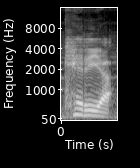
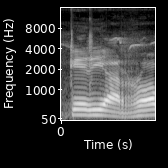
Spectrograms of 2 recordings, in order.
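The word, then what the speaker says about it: career: আমরা আগে পড়তাম কেরিয়া, কেরিয়া, র পড়তাম, এখানে ক বলতাম, শেষে র বলতাম, কেরিয়ার। এখন বলবো আমরা খেরিয়া। এখানে ক উচ্চারণ করব না, এখানে খ উচ্চারণ করবো, দেন শব্দের শেষে যে আর আছে আরটা সাইলেন্ট থাকবে, এ কারণে বলবো আমরা খেরিয়া, খেরিয়া।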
